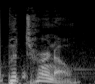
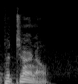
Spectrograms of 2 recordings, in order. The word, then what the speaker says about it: Paterno: Pantino? – Joe Paterno. Joe Paterno. – I'm sorry. Joe Paterno, you know, that's what I'm saying.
